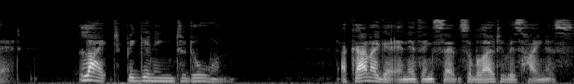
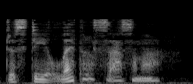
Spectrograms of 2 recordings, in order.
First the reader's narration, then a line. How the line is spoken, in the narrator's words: Jamie said calmly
